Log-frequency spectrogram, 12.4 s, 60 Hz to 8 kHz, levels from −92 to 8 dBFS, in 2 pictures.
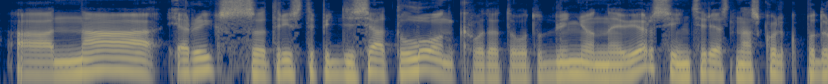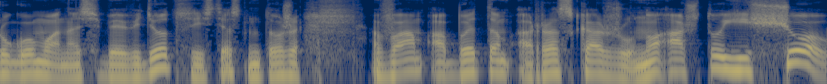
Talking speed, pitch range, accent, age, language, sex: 120 wpm, 100-125 Hz, native, 20-39, Russian, male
